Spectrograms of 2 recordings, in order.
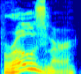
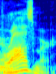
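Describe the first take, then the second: First: The first syllable sounds like 'bro'. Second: The first syllable does not sound like 'bro'. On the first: The speaker calls it right. "He said it's Brosmer" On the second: The speaker calls it wrong.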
